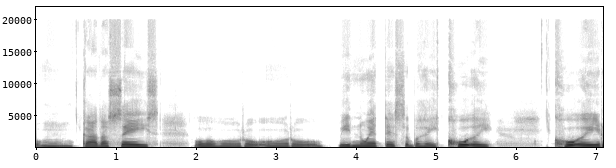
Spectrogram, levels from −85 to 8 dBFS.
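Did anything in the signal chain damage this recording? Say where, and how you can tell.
No, nothing in the signal chain damaged this audio.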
